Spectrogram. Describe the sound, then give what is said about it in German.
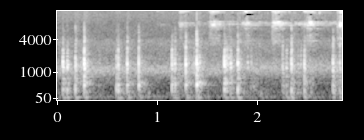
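Hoofbeats of a reindeer galloping off, a story sound effect: a steady, rhythmic run of clip-clop thuds in quick pairs, at moderate volume with no voices. “Er springt auf und galoppiert los.”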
